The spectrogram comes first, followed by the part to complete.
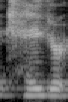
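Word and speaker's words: CAGR: Kager is C A G R.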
